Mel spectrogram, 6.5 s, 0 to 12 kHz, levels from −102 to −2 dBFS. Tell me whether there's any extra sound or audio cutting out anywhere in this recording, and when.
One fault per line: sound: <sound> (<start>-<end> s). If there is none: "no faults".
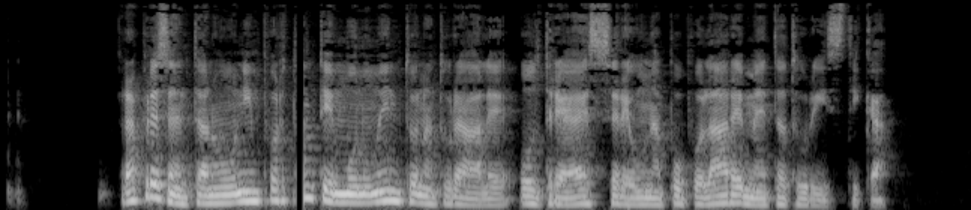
sound: dropout (2.0-2.0 s)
